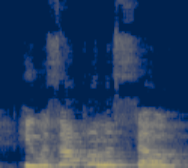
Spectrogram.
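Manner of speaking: high, loud, urgent explanation; sickened. A narrator's reading. Harvey explains the accident, distressed protest. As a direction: blurt it out in distress. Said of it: "sickened by what had happened".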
